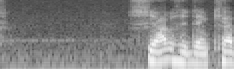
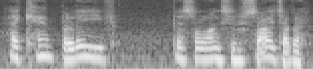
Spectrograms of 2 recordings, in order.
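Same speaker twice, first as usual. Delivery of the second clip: put-on cheerful old friend catching up; gentle female pony voice; young mare; 5 semitones higher than usual. Female character voice.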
